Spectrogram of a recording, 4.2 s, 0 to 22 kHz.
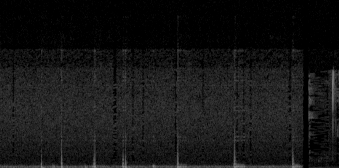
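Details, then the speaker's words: Korotkoff sounds heard by stethoscope at the elbow as the blood pressure cuff slowly deflates: regular soft thumps, about 80 a minute. "while it's being released the nurse or doctors listening for the heartbeat with the stethoscope you should hear this now"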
